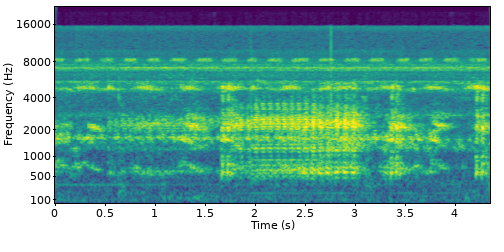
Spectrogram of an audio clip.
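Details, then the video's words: Frogs calling on a rainy night: a burst of rapid, nasal pulsed croaks in the middle, with fainter callers before and after against a steady background hiss. "Kodok & Suara kodok hujan meramaikan suasana sepi malam ini"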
